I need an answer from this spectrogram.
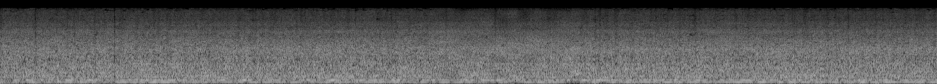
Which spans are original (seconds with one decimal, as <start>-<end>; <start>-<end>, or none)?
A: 0.0-4.4; 5.8-9.4

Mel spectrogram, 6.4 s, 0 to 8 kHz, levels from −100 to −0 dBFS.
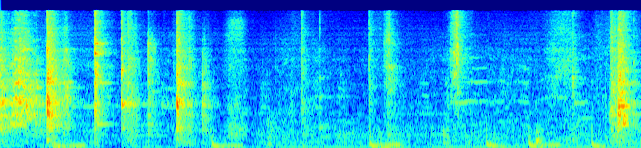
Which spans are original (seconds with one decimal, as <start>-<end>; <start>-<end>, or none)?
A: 0.0-0.5; 4.3-4.9; 5.7-6.4

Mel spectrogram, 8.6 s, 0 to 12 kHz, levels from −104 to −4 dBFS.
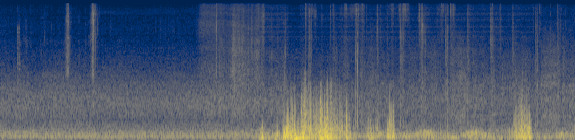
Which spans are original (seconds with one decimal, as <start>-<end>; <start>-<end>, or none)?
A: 0.0-3.9; 8.0-8.6

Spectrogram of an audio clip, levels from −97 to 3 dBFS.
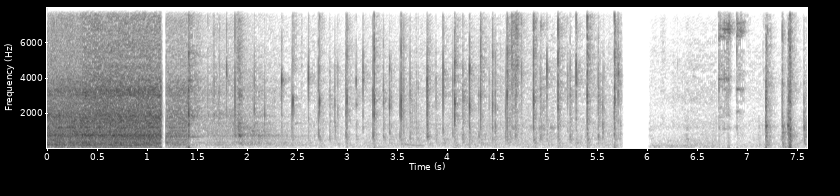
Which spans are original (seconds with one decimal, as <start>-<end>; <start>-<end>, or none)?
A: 0.6-1.5; 4.9-7.6

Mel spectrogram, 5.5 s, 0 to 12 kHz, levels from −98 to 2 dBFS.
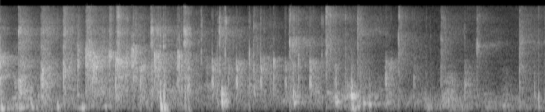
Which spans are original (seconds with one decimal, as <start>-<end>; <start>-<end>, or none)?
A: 1.3-3.4; 3.9-4.5

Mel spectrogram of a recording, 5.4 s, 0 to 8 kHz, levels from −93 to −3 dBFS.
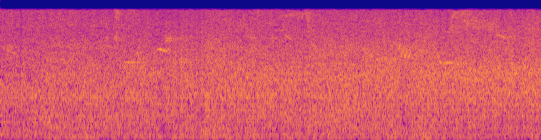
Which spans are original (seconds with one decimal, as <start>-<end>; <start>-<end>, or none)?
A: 0.0-1.6; 2.1-5.4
